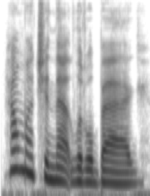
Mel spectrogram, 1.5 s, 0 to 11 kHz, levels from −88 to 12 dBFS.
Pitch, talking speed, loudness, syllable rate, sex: 195 Hz, 240 wpm, -16 LUFS, 5.3 syllables/s, female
